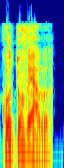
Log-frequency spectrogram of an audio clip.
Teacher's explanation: I think the medial O, that second O in the word is also raised.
